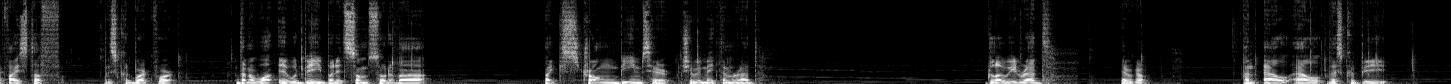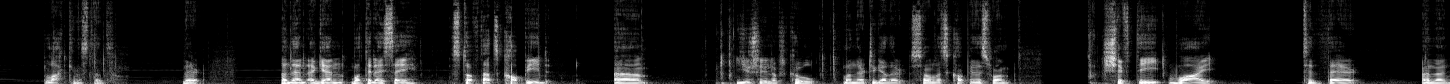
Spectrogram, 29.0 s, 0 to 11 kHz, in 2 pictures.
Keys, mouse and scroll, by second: 0.9 middle click, 1.9 click, 2.8 l, 3.6 a, 3.8 g, 10.5 click, 10.8 middle click, 11.6 click, 12.2 l, 12.8 l, 13.4 a, 13.8 g, 14.9 shift+middle click, 15.2 g, 17.1 l, 17.7 middle click, 19.5 l, 20.7 click, 21.5 ctrl+z, 22.5 l, 23.7 click, 25.3 shift+d.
